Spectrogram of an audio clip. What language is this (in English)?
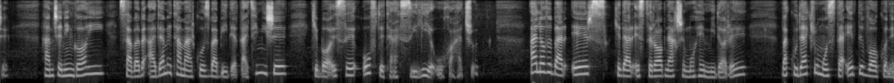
Persian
